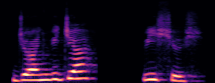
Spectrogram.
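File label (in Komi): дзоньвидза висьысь, Komi, female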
